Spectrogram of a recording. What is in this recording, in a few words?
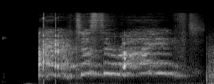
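Voice Acting Spanish Female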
